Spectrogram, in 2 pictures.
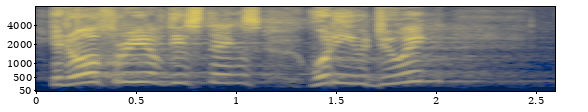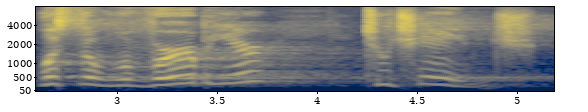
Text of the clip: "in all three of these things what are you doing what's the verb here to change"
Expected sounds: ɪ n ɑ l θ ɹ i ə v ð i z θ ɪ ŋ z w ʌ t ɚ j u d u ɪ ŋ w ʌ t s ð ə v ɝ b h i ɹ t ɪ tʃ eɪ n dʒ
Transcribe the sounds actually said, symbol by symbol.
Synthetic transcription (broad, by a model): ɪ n ɑ l θ ɹ i ə v ð i z θ ɪ ŋ z w ʌ t ɚ j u d u ɪ ŋ w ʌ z ð ə v ɝ b h i ɹ t ɪ tʃ eɪ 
